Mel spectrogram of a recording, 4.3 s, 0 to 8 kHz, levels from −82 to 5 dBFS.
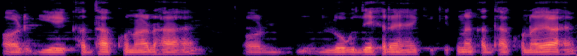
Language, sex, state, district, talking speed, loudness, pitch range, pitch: Hindi, male, Bihar, Samastipur, 220 wpm, -24 LUFS, 110-115 Hz, 110 Hz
